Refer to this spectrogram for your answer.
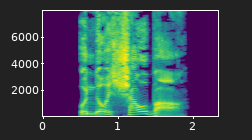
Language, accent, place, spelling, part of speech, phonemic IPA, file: German, Germany, Berlin, undurchschaubar, adjective, /ʊndʊʁçˌʃaʊ̯baːɐ̯/, De-undurchschaubar.ogg
- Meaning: inscrutable, impenetrable, unfathomable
